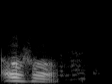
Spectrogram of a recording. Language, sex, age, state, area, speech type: Sanskrit, male, 18-30, Odisha, rural, conversation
